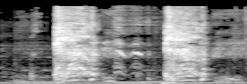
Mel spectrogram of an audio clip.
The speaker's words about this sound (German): Hinterher versteht man dich kaum. Der Rachen ist wahrscheinlich gereizt. Richtig super. Kommt, weil wir es können. Ja, sinnvoll. Sich komplett einnebeln. Ja, und jetzt geht's mit dem Husten endlich los.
